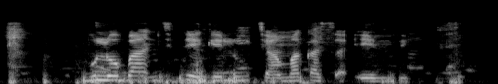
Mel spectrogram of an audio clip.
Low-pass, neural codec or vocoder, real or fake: 7.2 kHz; none; real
